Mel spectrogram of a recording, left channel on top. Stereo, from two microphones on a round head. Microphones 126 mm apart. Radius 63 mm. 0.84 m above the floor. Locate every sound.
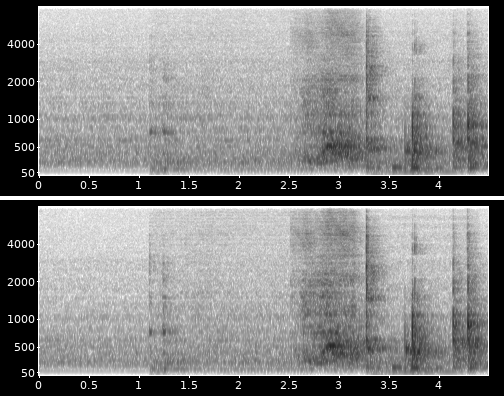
1.1 s a zipper: 55° right (ahead or behind), 2 m
3.3 s a toilet flushing: 35° right (ahead or behind), 1.2 m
